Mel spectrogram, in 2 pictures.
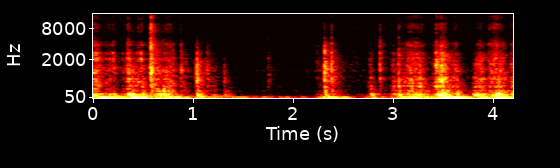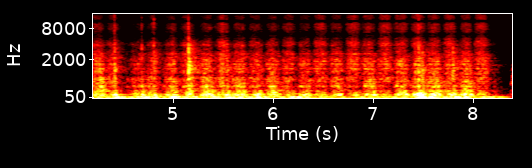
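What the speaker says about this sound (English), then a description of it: "Still getting used to how saws work" A hand saw cutting through wood held loosely in jaws, a rough, steady back-and-forth rasping that starts hesitantly, pauses briefly, then settles into a loud continuous sawing rhythm.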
